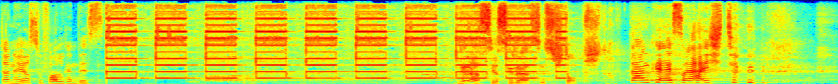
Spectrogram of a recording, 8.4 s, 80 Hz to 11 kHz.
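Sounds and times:
speech: 0.0s - 1.3s, 4.6s - 8.0s
alarm clock beeping: 1.0s - 5.9s
laughter: 4.5s - 5.8s, 6.5s - 8.3s.

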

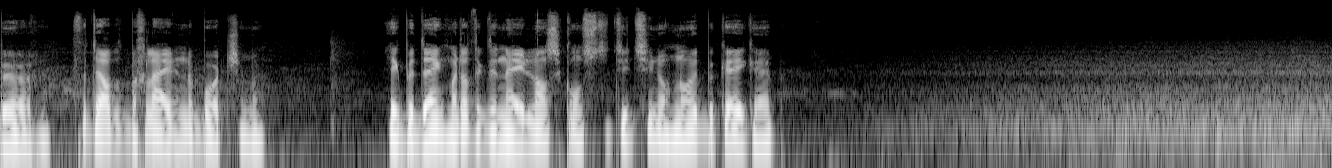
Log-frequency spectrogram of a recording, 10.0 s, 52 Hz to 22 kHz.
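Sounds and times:
speech: 0.0s - 2.1s, 2.9s - 6.0s
train rolling along the rails heard from inside the carriage: 7.7s - 9.9s.

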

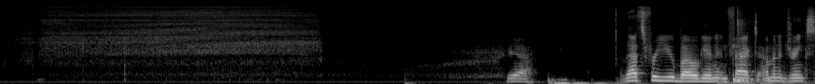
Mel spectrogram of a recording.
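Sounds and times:
vape device hiss and exhale: 0.2s - 3.3s
speech: 5.0s - 5.5s, 6.2s - 8.1s.

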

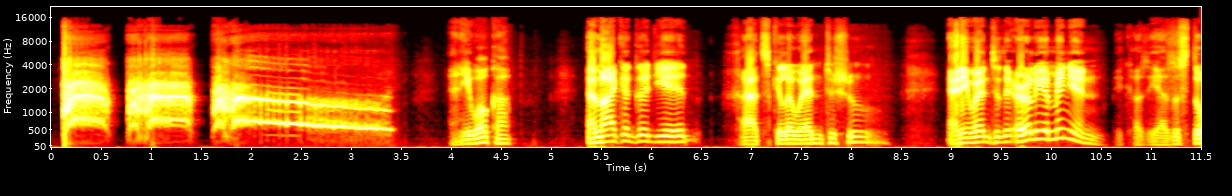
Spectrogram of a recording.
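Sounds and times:
rooster crowing in the morning: 0.1s - 3.4s
speech: 4.1s - 4.7s, 5.4s - 8.4s, 9.0s - 11.4s.

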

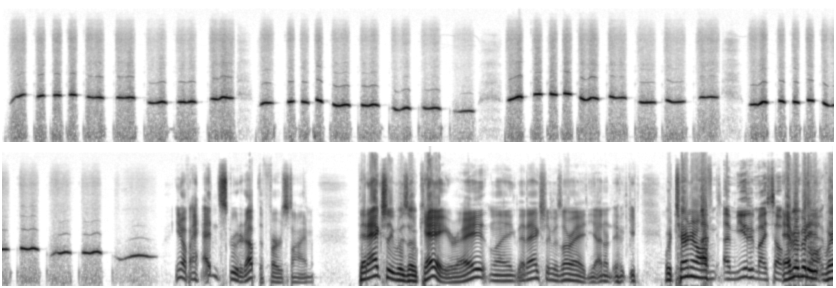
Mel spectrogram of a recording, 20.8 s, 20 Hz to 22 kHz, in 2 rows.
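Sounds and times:
person whistling a quick bouncy tune: 0.0s - 12.4s
speech: 12.6s - 20.7s.

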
